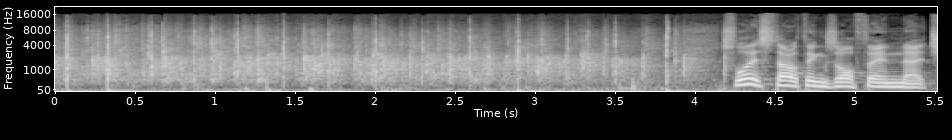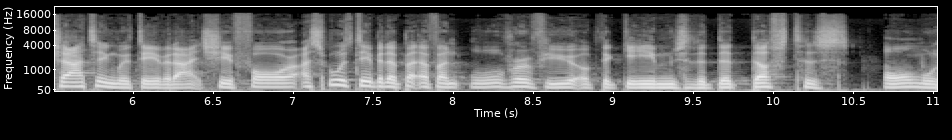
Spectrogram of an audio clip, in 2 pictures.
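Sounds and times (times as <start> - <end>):
audience applause: 0.0 - 4.2
speech: 4.2 - 11.0.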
